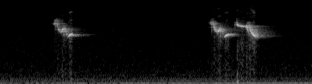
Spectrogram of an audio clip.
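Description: A yellow-fronted canary gives three brief, high, down-slurred chirps: one alone, then a quick pair about a second and a half later, with quiet between.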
